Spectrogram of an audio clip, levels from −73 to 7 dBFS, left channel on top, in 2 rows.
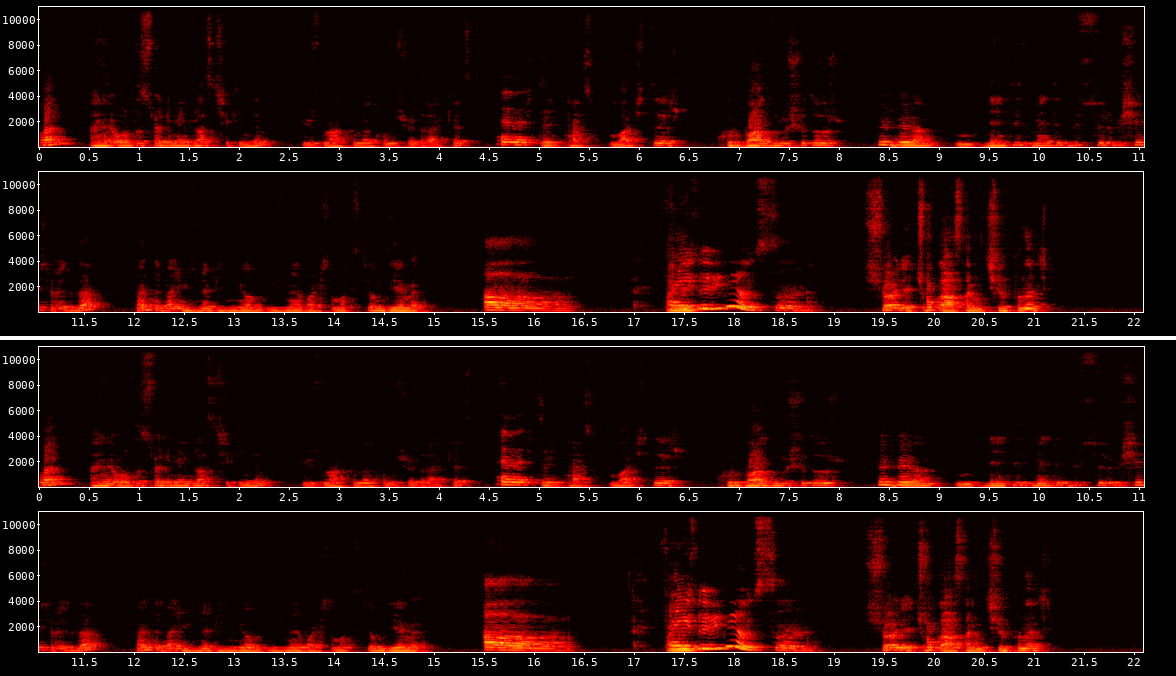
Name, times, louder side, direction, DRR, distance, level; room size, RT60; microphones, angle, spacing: voice 1, 0.0-2.3 2.6-4.2 5.0-6.4 6.8-8.0 8.5-11.6 12.0-14.9 17.3-17.6 19.3-21.1, equal, 15° left, 0 dB, 2.7 m, -33 dB
voice 2, 8.4-8.8 15.5-16.4 17.3-18.8, right 1 dB, 60° right, 1 dB, 4.1 m, -28 dB
13.5 x 7.1 x 3.1 m, 0.38 s
head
